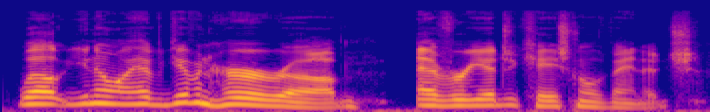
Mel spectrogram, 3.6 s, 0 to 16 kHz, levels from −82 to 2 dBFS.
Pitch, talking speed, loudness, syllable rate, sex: 150 Hz, 150 wpm, -17 LUFS, 7.0 syllables/s, male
